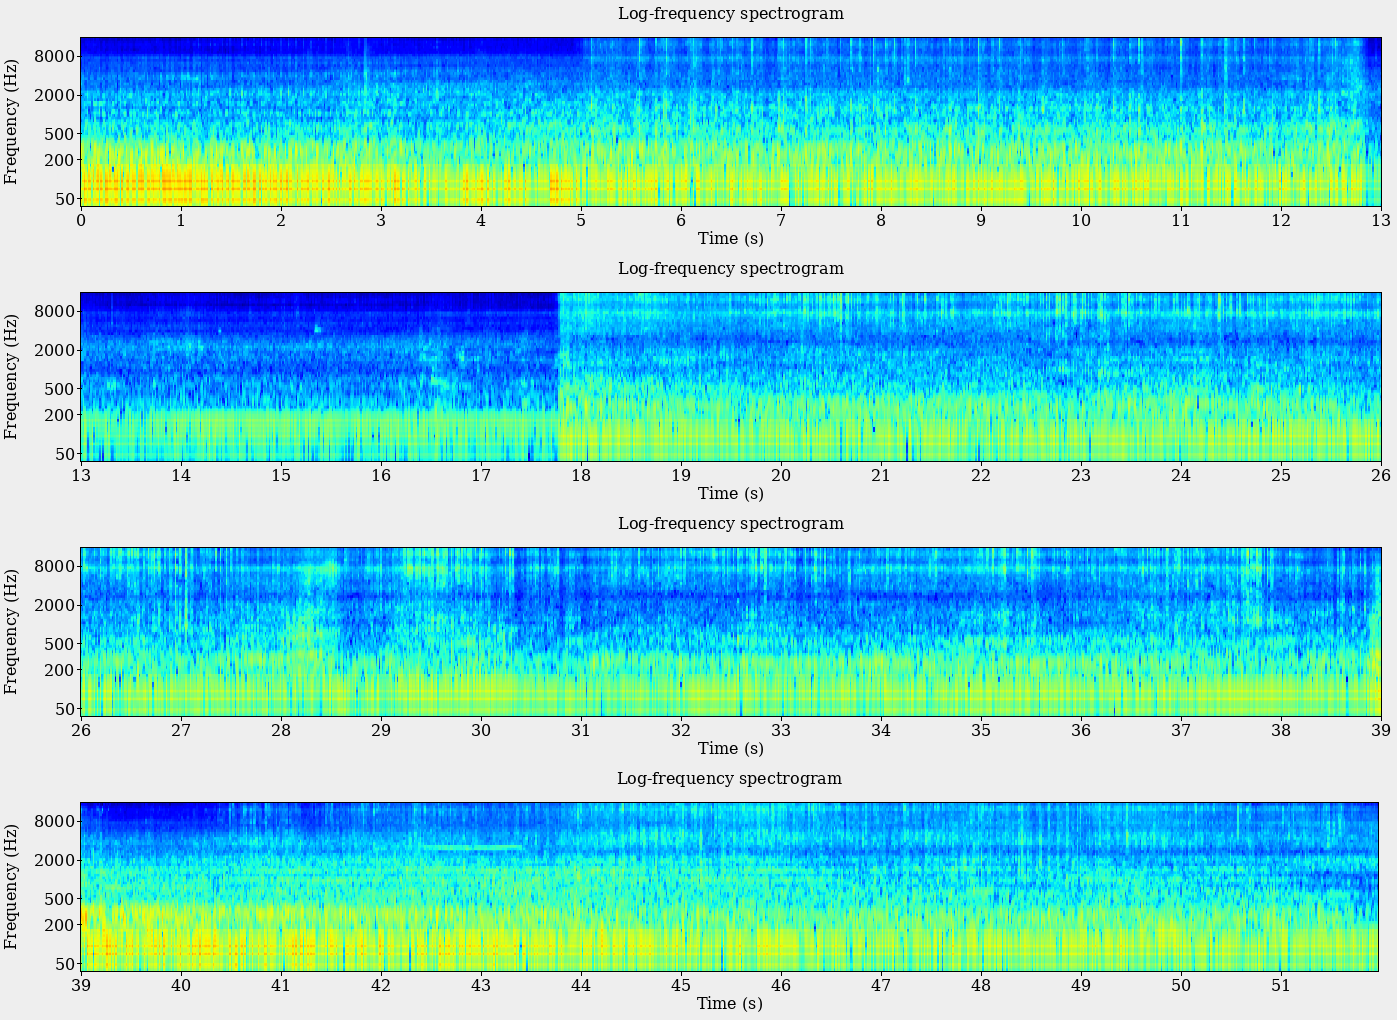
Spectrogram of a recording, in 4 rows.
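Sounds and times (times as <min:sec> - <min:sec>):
race car engines droning: 0:00.0 - 0:51.9
engine revving: 0:17.7 - 0:51.9.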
